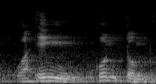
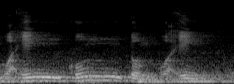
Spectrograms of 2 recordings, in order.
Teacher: sehingga nunnya itu wa in seolah-olah berbunyi eng, wa in kuntum, karena dia masuk ke huruf kaf dan mendengung wa in kuntum, wa in. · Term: ikhfa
